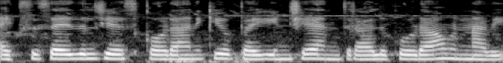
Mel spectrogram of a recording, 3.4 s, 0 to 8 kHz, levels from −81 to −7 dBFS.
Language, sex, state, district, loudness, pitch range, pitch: Telugu, female, Andhra Pradesh, Chittoor, -15 LUFS, 200-220 Hz, 205 Hz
